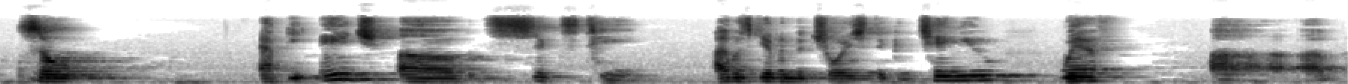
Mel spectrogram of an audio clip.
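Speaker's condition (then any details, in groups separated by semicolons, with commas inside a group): Cleft palate; oral appliance once worn to help speak properly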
